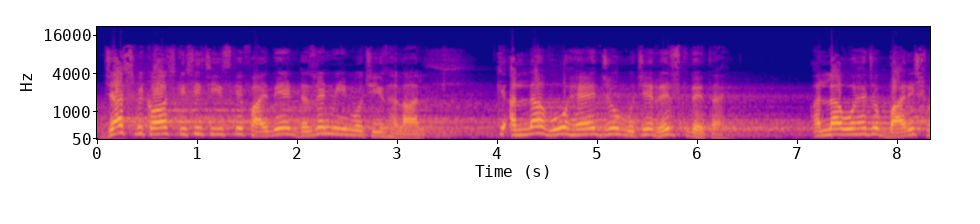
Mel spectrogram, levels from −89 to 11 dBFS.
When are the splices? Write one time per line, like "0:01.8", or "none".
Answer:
0:03.3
